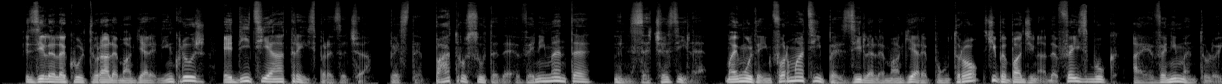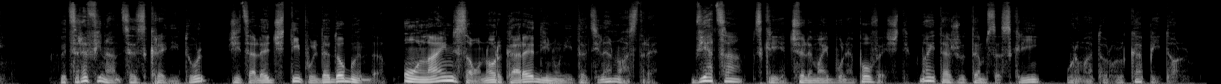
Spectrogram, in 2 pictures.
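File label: Romanian male voice over, upbeat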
